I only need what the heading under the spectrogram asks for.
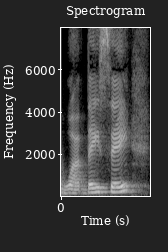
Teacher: What they, a gente já junta num som só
